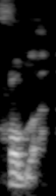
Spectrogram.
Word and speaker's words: Grobler: But it's actually pronounced Grobler.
